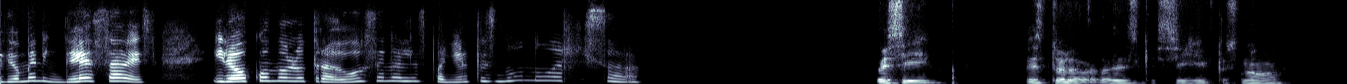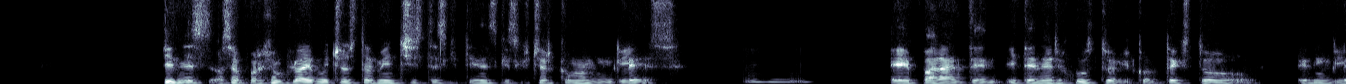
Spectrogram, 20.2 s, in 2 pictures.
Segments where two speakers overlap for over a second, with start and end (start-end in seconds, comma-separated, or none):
none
